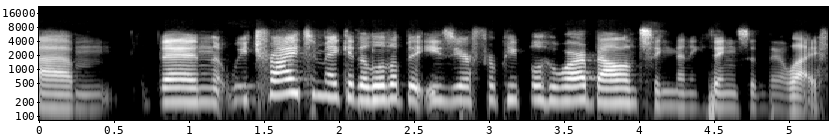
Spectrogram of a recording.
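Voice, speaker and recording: Against a quiet background, the voice moves at a fairly quick pace with very wide pitch swings and big swings in loudness. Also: woman. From Canada. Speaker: college marketing head. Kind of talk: online info session presentation.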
